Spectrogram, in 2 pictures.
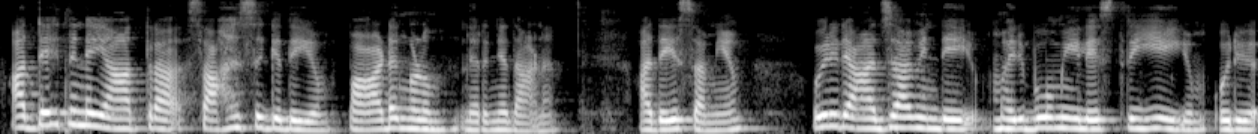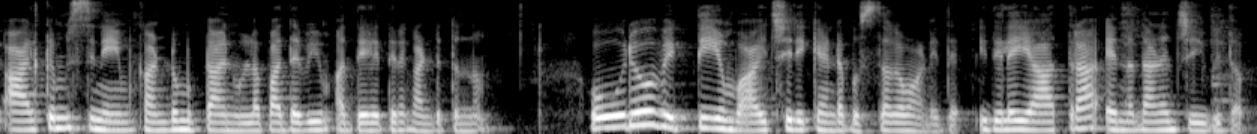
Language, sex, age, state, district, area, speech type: Malayalam, female, 18-30, Kerala, Kannur, rural, spontaneous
